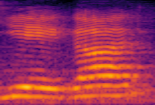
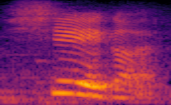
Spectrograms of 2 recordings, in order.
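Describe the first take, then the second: First: The word begins with a y sound. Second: The word begins with a sh sound. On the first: This is how some regions say it. "कुछ जगहों में इसे य प्रोनाउंस किया जाता है" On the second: This is how still other regions say it. "कुछ जगहों में इसे श भी प्रोनाउंस किया जाता है"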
